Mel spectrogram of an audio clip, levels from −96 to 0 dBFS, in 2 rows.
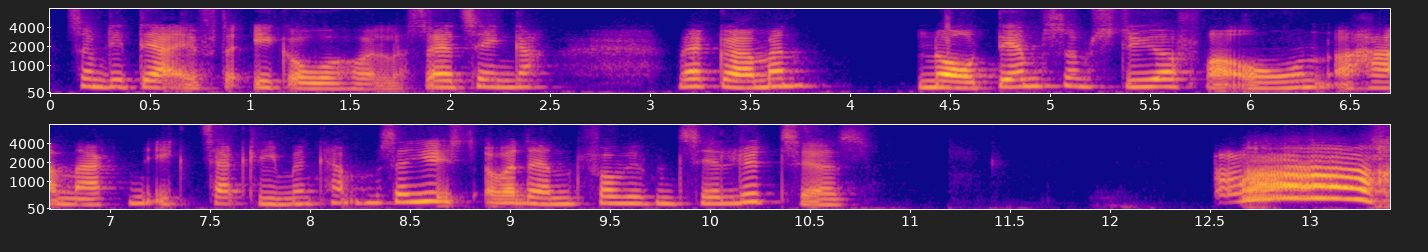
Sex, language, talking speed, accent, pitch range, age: female, Danish, 155 wpm, native, 200-260 Hz, 30-49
